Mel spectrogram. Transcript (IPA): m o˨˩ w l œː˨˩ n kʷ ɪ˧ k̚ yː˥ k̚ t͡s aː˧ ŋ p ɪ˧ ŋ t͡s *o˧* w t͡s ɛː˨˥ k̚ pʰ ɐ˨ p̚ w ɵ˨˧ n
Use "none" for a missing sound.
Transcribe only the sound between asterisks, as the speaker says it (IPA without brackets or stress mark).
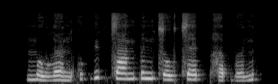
o˨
